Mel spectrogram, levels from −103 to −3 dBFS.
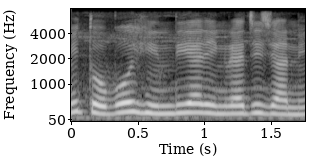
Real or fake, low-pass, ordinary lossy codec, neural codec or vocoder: real; 7.2 kHz; none; none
